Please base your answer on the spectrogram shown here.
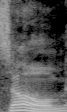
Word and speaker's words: Sohm: This has kind of been a problem most of my life where my name is pronounced Sohm. It's S-O-H-M.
